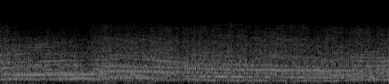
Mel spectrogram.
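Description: Vintage Grand Prix Legends race cars at Long Beach in iRacing pass a lapped car, engines whining with rising and falling pitch as they sweep by at moderate distance, steady and unbroken.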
